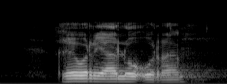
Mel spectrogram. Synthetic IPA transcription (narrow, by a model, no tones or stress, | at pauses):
ɣɛʊrɪalɔʔʊra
